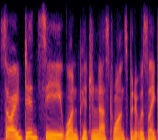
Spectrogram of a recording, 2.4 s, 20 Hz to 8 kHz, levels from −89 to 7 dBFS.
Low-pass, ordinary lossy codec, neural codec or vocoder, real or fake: 7.2 kHz; Opus, 32 kbps; none; real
